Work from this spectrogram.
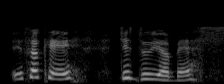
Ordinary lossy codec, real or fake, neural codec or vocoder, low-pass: MP3, 24 kbps; fake; codec, 16 kHz in and 24 kHz out, 1 kbps, XY-Tokenizer; 7.2 kHz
